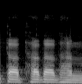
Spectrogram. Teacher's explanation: त वर्ग में त, थ, द, ध, न आता है जो दंत से बोले जाते हैं।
